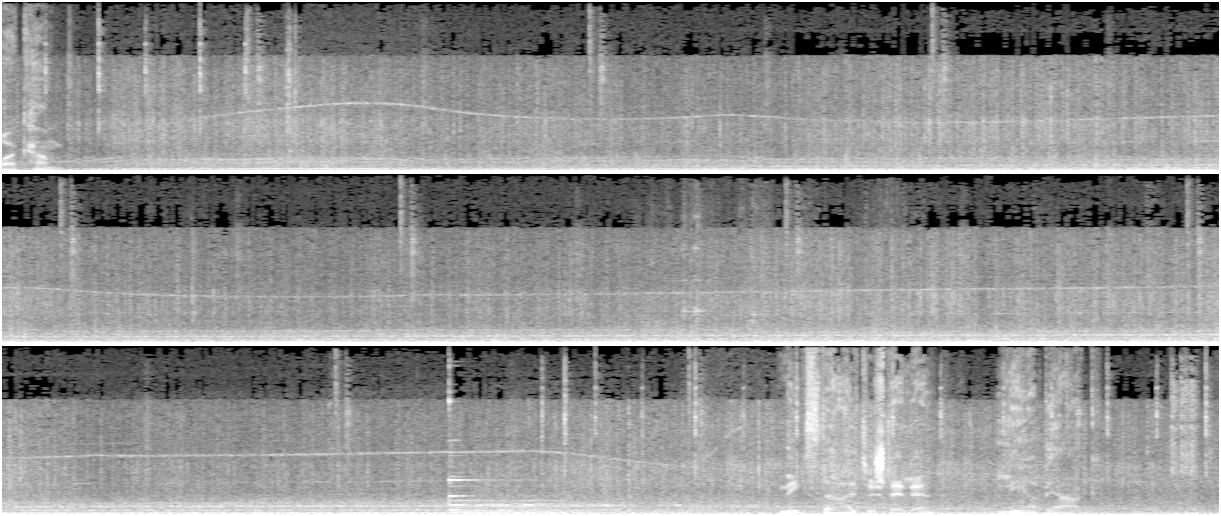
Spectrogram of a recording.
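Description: A bus engine hums low and rises steadily in pitch as the bus speeds up.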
